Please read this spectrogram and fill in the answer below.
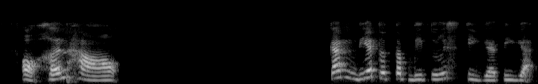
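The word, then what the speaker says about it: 很好: Hen hao. Kan dia tetap ditulis 3-3 karena aslinya 3-3. Tapi bacanya saja huruf depan ini jadi nada 2.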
